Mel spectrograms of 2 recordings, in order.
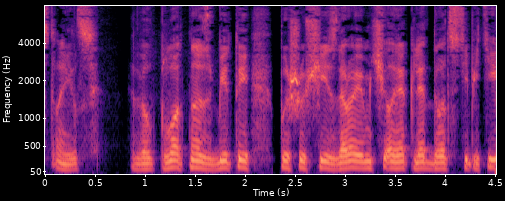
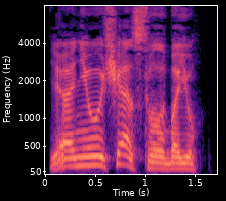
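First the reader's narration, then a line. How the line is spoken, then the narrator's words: Sharp Englishman. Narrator (Russian): резко сказал англичанин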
